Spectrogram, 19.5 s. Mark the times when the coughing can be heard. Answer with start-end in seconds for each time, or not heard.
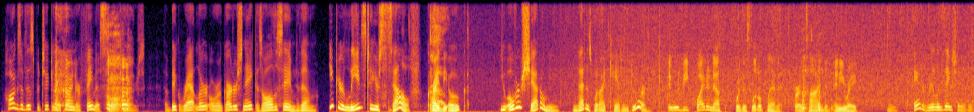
1.1-1.5, 2.1-2.6, 7.8-9.4, 16.0-16.6.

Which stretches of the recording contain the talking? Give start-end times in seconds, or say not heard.
0.0-19.4.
